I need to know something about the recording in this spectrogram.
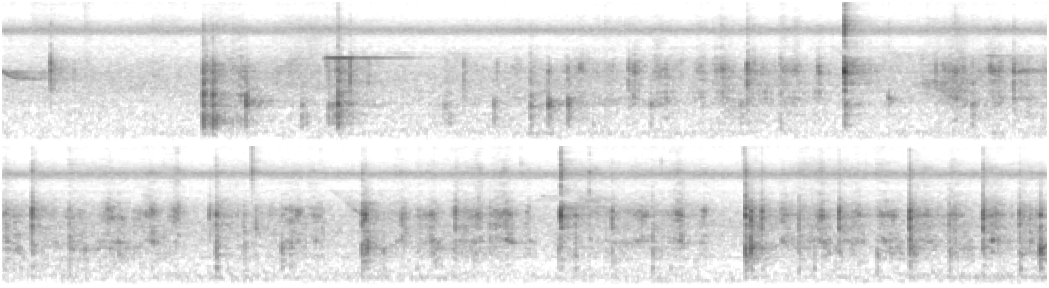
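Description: A metal spoon clinks and scrapes against a plastic bowl as it stirs.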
